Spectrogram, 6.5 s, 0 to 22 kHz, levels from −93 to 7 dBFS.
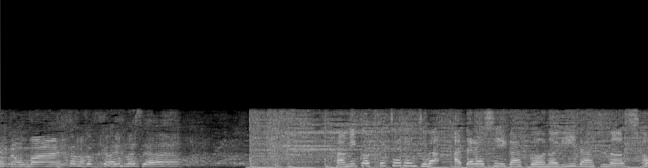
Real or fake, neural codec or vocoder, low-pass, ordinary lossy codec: fake; codec, 16 kHz, 16 kbps, FreqCodec, larger model; none; none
